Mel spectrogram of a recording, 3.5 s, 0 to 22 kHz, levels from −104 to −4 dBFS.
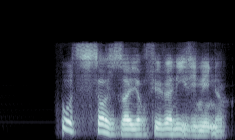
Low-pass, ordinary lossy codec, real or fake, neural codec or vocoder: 7.2 kHz; AAC, 48 kbps; fake; codec, 16 kHz, 1 kbps, FunCodec, trained on Chinese and English, 50 frames a second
